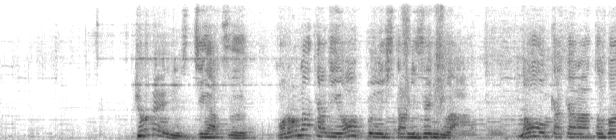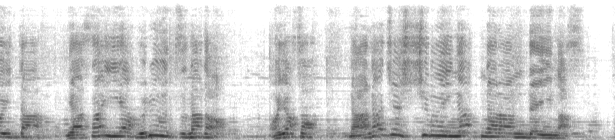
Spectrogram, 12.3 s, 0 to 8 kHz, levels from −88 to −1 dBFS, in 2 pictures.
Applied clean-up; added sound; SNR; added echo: neural separator model SepFormer DNS4.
